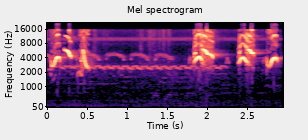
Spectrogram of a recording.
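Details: Oriental magpie-robin singing intensely, used as a lure recording to provoke other magpie-robins into song: sharp whistled notes, then a long steady thin trilled tone, then more loud clear rising and falling whistles.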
